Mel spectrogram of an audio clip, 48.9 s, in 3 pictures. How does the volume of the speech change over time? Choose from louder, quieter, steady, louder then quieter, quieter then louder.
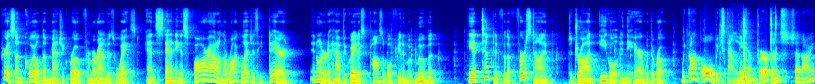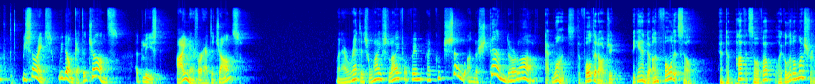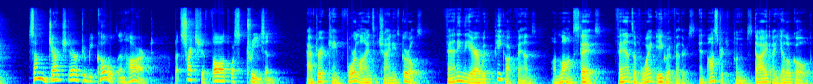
steady.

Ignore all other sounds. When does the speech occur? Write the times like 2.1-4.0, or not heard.
0.0-21.1, 23.0-38.1, 38.7-48.8.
